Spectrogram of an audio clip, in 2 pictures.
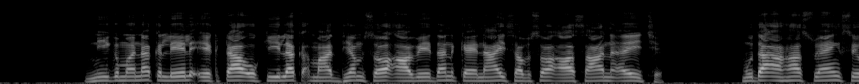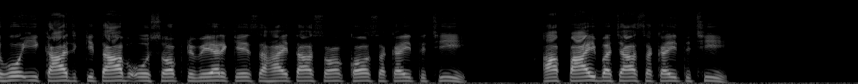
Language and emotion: Maithili, neutral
